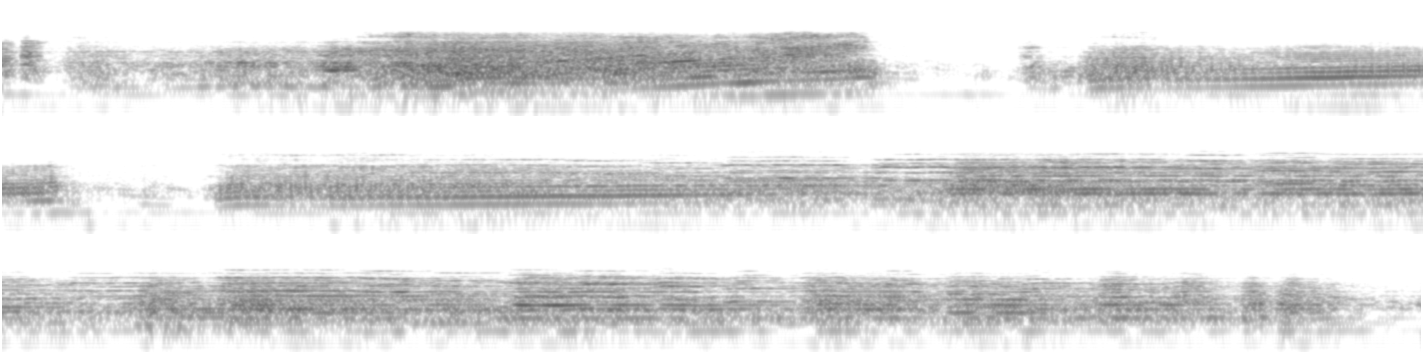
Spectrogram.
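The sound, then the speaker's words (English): A truck engine drones loudly, its pitch rising and falling as it revs and shifts, with a couple of brief dips before it settles into a steady rumble, as the truck drives to a warehouse a couple of minutes away. “As soon as you get this truck inside the warehouse, me and the rest will take care of the Green Hornet.”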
